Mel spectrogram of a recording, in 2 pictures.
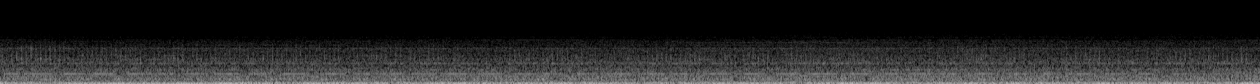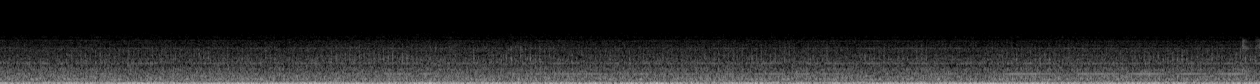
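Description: A helicopter's engine and rotor roar steadily from inside the cockpit.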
